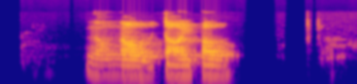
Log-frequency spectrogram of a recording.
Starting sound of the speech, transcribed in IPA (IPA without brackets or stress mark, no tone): ŋ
